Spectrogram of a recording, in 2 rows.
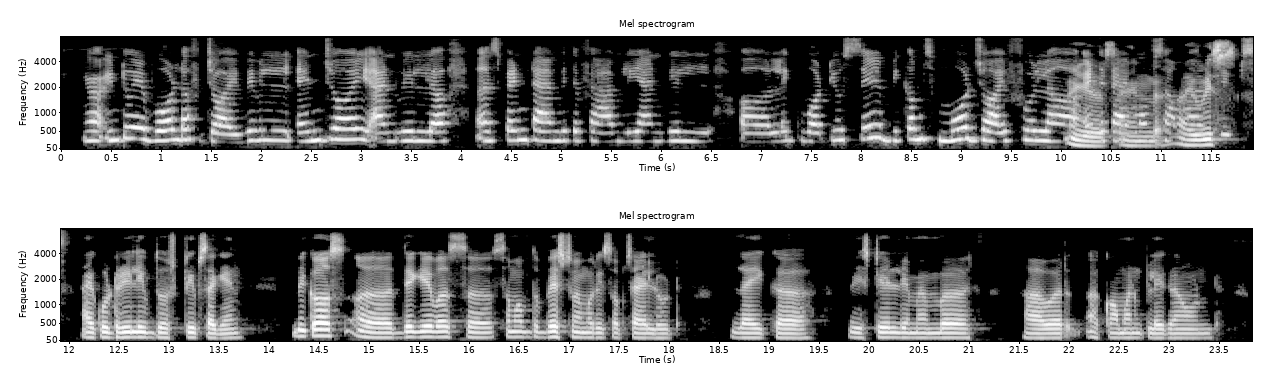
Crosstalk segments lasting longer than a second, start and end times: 10.2-11.6

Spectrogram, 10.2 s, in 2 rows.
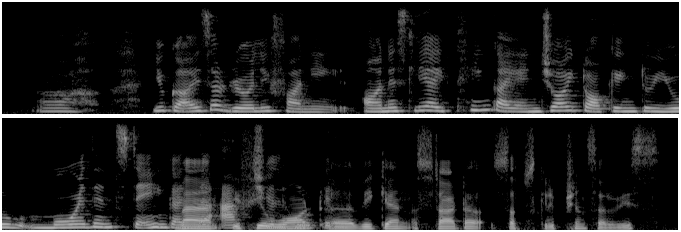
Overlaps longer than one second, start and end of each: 6.4-7.6

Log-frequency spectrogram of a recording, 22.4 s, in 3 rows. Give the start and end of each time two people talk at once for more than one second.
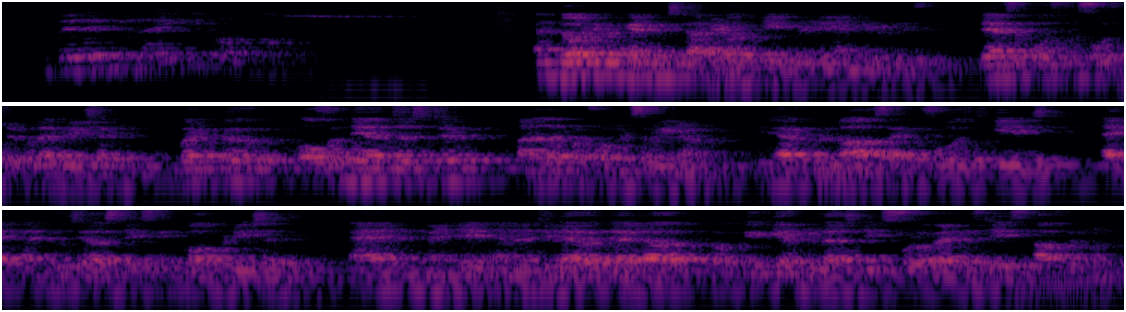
none

